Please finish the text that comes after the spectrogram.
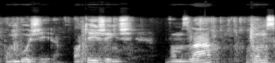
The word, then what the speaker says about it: Pombagira: Eu vou utilizar a forma de expressão que costumam usar aí comumente, Pombagira, que na verdade nós pronunciamos Pombogira.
